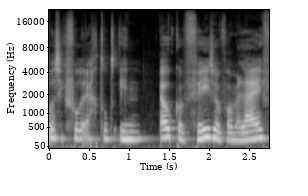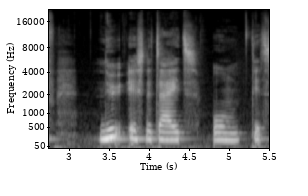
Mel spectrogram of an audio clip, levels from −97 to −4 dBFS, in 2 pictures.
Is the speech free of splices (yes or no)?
yes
